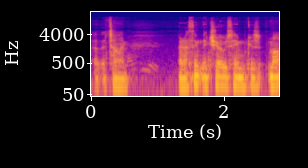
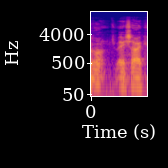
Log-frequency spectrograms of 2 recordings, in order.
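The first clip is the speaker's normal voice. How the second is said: meek apology; 2 semitones lower, 6 dB quieter, much faster than usual. Retold or imitated. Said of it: "And Viggo go".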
